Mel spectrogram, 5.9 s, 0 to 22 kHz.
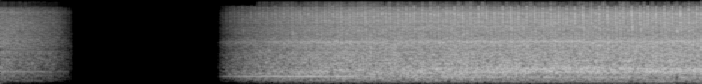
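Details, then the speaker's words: Jeep Liberty 3.7L V6 with a rough, uneven idle and a steady stumble about four a second, a single-cylinder miss after reconnecting the throttle control connector; needs a new ignition coil. "Well, it feels like a single cylinder miss now. So it should rev up. Needs a coil. We got to put a coil on it."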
